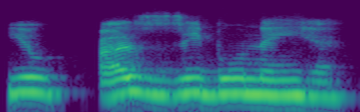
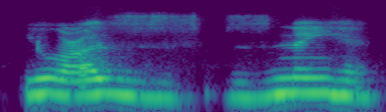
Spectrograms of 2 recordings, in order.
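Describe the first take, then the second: First: يعذب with ذ between the teeth; correct يعذب. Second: يعز with a plain Urdu z; wrong z. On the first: Teacher giving the right pronunciation. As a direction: say يعذب with a true ذ. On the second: Teacher showing the mistaken z sound. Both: Shown as a demonstration.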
